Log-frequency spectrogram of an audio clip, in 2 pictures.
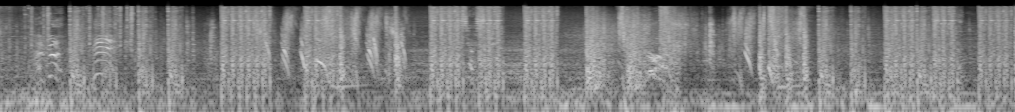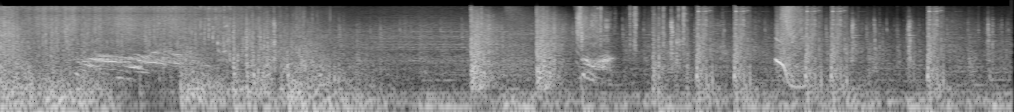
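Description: Heavy battle gunfire from rifles and a machine gun: many shots in quick succession throughout, some in rapid bursts.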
